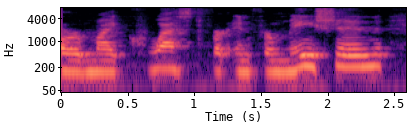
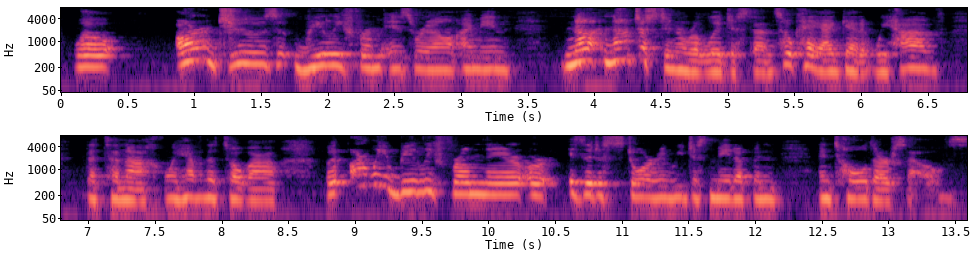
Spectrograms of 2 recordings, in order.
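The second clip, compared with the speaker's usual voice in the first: normal talking voice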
